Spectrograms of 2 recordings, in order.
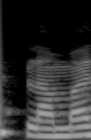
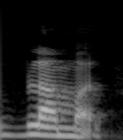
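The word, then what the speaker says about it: plumber: सही जो इसका उच्चारण है प्लमर है क्योंकि एम के बाद बी है और बी साइलेंट है। तो प्लमर फिर यहां पर देखें तो यहां पर इसको सकम नहीं बोलेंगे।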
